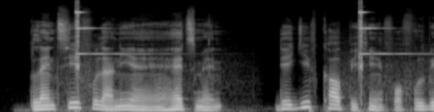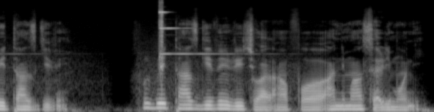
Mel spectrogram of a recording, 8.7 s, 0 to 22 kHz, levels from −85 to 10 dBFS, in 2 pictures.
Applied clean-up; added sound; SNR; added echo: none; Bell; 8 dB; none.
